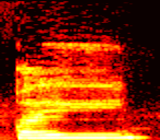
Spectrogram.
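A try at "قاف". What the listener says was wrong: Okay, this is Ghain. This one is Qaf.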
